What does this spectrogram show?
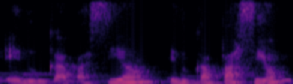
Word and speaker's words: Educapasión: Hola, hoy tengo la suerte de estar con Maque Salcedo, que es la autora de Educapasión, ¿no? Se pronuncia así, ¿verdad, Maque?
